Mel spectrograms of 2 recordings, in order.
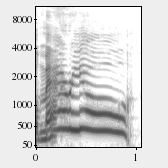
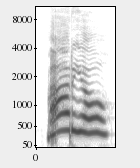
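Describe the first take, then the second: First: High, sustained call of "Mario" with a flat American A; held high-pitched mock shout, no real volume; mock yell. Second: High, put-on call of "Mario" with a broad AH and tapped R; high-pitched mock shout, falling at the end; mock yell. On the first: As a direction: imitate an actress calling out "Mario", pitched way up. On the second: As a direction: imitate calling "Mahdio" in a far higher voice. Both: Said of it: "How many times do I have to yell".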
